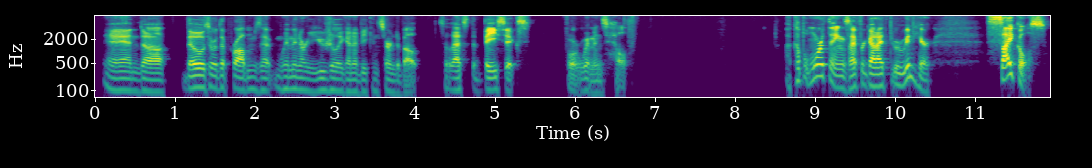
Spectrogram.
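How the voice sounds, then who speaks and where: A man's voice: medium pitch, dry recording, studio quality. A middle-aged man, a naturopathic doctor, explaining a slide presentation in a loose conversational way, with lots of fillers and restarts.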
